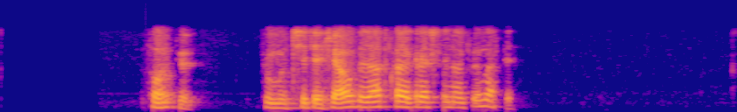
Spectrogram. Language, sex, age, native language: Icelandic, male, 60-69, Icelandic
